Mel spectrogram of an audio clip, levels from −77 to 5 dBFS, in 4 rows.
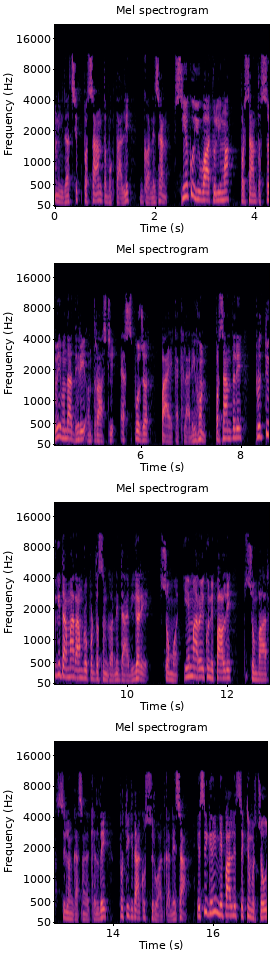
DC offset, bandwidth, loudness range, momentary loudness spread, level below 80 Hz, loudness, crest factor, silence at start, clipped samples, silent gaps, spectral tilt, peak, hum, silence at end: under 0.1%; 11.5 kHz; 3 LU; 10 LU; -64 dBFS; -26 LUFS; 20 dB; 0 s; under 0.1%; none; -3.5 dB/octave; -6 dBFS; none; 0 s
